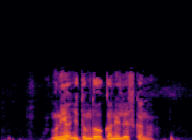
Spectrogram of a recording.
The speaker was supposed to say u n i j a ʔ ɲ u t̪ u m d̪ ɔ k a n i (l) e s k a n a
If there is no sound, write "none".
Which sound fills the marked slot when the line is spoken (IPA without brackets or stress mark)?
l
